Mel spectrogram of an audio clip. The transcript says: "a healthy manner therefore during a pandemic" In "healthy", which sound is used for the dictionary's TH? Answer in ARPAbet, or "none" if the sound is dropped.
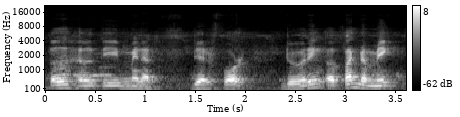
T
